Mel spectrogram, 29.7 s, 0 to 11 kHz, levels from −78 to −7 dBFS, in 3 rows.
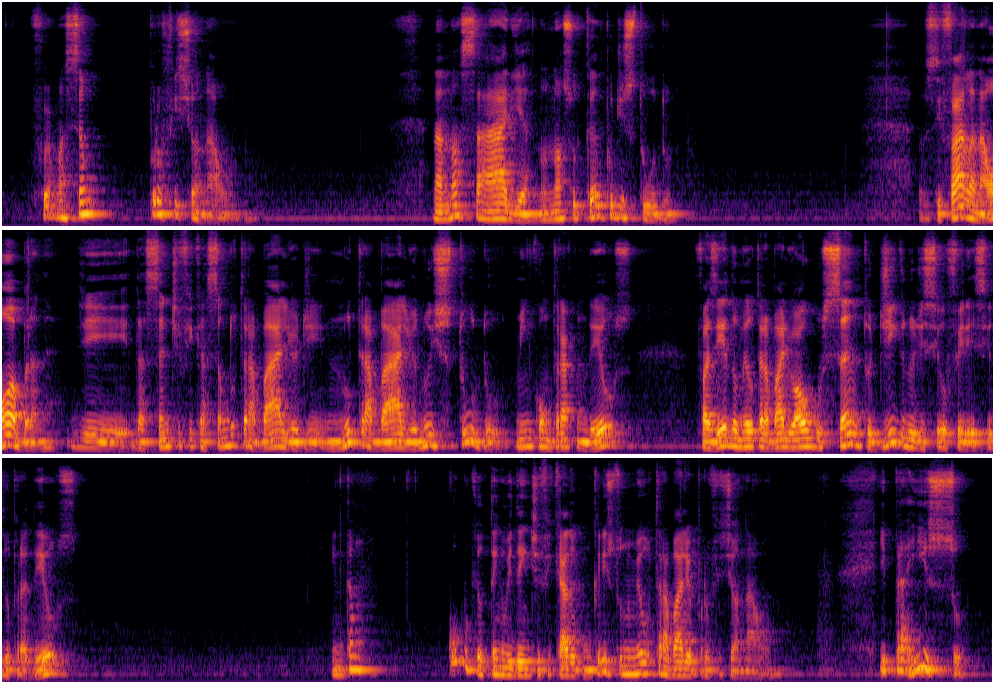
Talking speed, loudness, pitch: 115 wpm, -23 LUFS, 105 Hz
